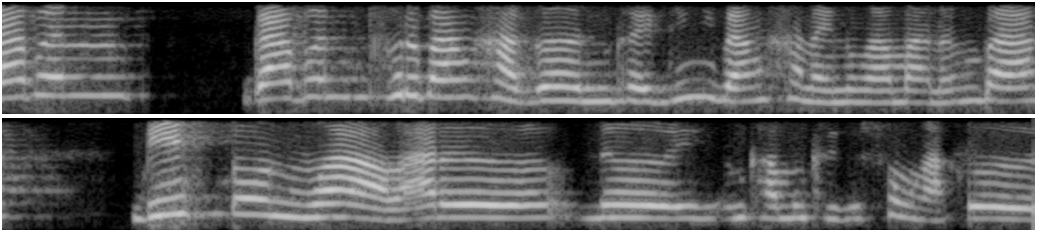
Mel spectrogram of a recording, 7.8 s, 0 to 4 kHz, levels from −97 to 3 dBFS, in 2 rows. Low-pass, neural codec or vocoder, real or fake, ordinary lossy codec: 3.6 kHz; none; real; none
